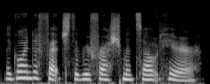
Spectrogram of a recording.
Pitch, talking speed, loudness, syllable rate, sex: 235 Hz, 230 wpm, -18 LUFS, 6.0 syllables/s, female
